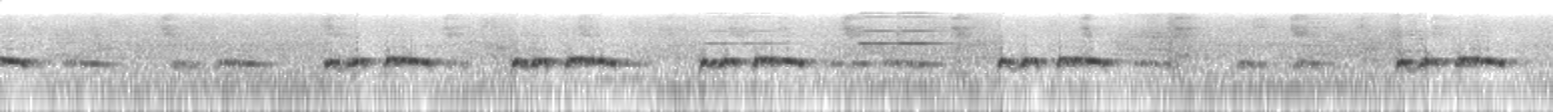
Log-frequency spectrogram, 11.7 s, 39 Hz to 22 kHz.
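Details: Male lure spotted dove cooing steadily, each phrase a loud double coo trailed by two softer low coos, repeated about every 1.5 seconds, with a faint high tone in the background.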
